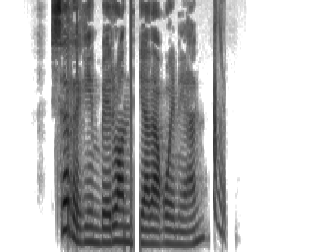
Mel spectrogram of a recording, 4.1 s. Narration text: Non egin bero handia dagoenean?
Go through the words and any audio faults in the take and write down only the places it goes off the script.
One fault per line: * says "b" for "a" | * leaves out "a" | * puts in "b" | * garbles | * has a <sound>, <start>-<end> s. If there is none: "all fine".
* says "Zer" for "Non"
* has a dropout, 1.8-1.9 s
* has a chirp, 2.8-3.0 s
